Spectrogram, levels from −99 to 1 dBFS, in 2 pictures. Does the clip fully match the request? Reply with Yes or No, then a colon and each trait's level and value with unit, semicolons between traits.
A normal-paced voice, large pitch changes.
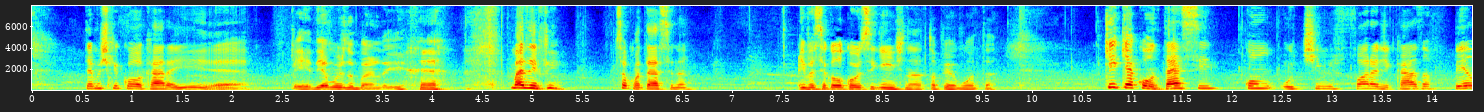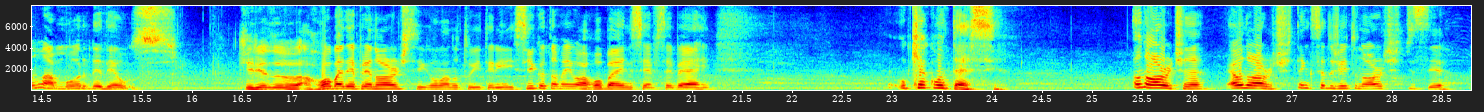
Yes: average, 140 wpm; wide, 6.9 semitones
